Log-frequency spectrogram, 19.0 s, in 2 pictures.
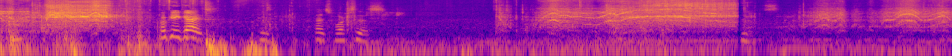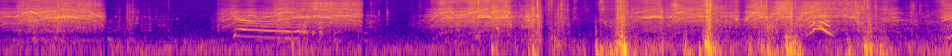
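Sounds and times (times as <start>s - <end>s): electric motor whining and revving: 0.0s - 1.4s, 5.0s - 10.6s, 11.7s - 15.0s, 15.6s - 19.0s.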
